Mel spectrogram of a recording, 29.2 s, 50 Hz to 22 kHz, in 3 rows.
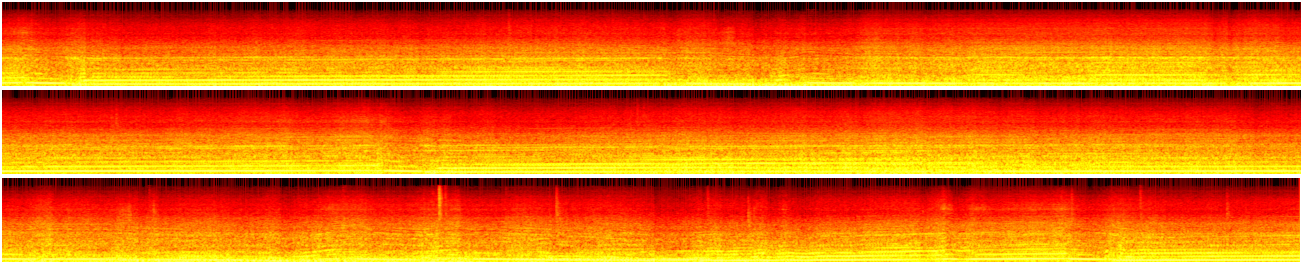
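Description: Lotus Elise Cup R race car engine at high revs, heard inside the cockpit. The pitch climbs slowly in each gear and drops sharply at upshifts about a second in, around 13 s and near the end. Between about 20 and 27 s it falls away and then climbs again, as the car slows for a corner and accelerates out.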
